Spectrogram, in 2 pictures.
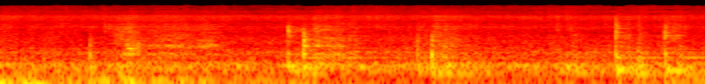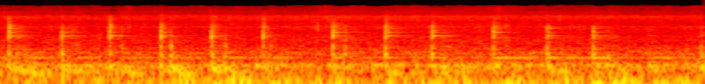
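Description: Utensil stirring and scraping a thick, sticky roux-and-tomato base in a pot as it sizzles. About three seconds in, the scraping settles into a steady rhythm of about four strokes a second.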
